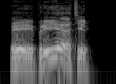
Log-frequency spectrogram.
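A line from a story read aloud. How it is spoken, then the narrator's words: Shout. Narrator (Russian): крикнул он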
